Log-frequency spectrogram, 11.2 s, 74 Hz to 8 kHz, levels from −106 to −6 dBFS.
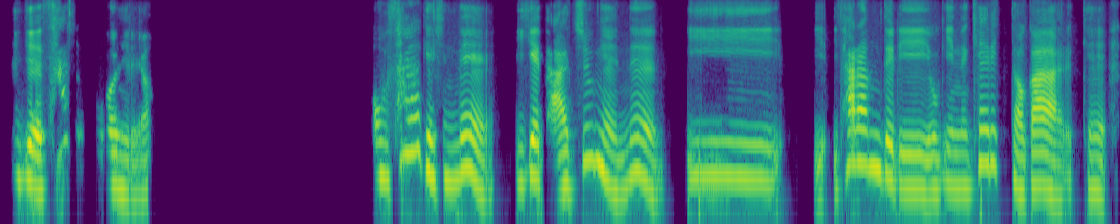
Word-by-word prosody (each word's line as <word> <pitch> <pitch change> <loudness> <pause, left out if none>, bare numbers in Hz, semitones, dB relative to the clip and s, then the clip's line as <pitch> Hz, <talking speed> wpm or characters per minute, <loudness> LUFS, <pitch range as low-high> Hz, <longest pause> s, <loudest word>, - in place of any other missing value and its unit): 이게 190 -6 +5
49 460 - -11
권이래요. 155 -6 -2 2.3
어 200 0 -2
살아 330 - 0
계신데 200 - +2 0.3
이게 190 +3 +3
나중에는 175 - 0 0.2
이 205 -2 -5 0.3
이 - - -9
사람들이 210 - +3
여기 155 +4 -3
있는 160 -1 -4
캐릭터가 165 - +3
이렇게 150 0 -7
190 Hz, 185 characters per minute, -23 LUFS, 160-225 Hz, 2.3 s, 이게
